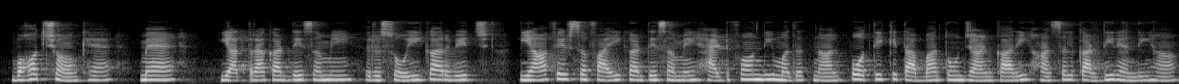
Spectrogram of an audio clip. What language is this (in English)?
Punjabi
